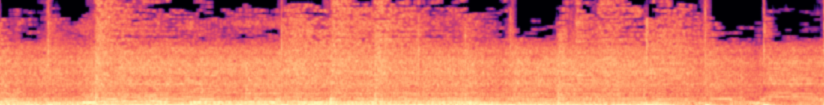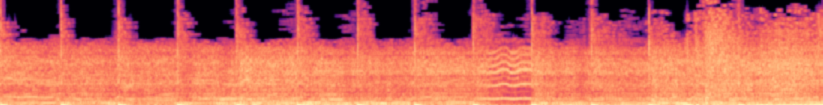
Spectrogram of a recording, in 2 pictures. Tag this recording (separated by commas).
Heavy metal, Music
